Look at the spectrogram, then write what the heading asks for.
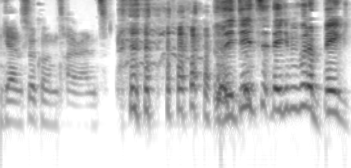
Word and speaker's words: Tyranids: Also, sorry, Rem, it's Tyranids. I don't care, I'm still calling them Tyranids.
